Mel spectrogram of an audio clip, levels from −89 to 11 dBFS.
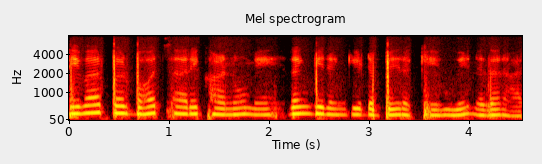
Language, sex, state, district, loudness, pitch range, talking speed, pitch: Hindi, female, Uttar Pradesh, Lalitpur, -22 LUFS, 200-240 Hz, 185 wpm, 215 Hz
